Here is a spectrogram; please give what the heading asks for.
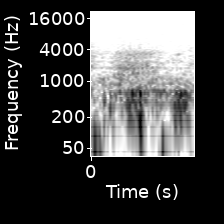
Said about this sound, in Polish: przynajmniej bardziej jest szum wzmacniacza.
